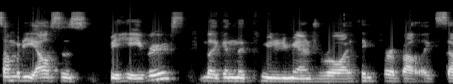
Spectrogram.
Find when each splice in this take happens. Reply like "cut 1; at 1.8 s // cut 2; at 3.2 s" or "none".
cut 1; at 1.9 s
